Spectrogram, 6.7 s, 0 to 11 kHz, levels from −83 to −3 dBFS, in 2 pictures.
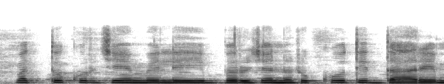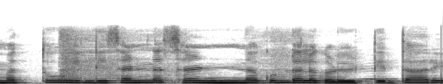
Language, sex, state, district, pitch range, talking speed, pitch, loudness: Kannada, female, Karnataka, Bidar, 220-245 Hz, 110 wpm, 225 Hz, -13 LUFS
